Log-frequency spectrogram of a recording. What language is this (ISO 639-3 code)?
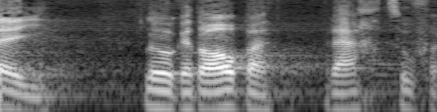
gsw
